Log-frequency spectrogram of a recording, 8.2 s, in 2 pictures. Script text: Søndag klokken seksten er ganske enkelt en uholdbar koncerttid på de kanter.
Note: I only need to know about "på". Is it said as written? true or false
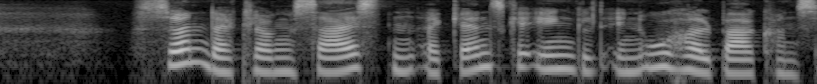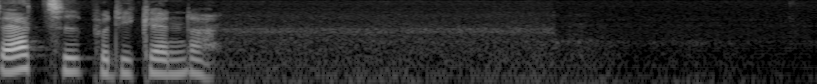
true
